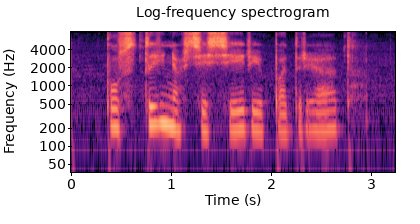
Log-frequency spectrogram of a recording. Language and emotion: Russian, sad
